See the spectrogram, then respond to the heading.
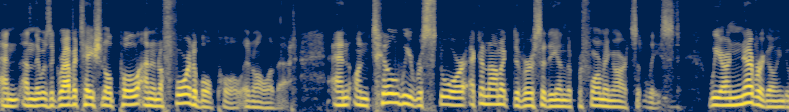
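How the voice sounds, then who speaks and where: A man with a New York accent speaks at a moderate pace and a fairly high pitch, his intonation lively, in a very clean recording with a silent background and a dry, close sound with no echo. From New York City. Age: 70s. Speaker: arts foundation president. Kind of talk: panel discussion.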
